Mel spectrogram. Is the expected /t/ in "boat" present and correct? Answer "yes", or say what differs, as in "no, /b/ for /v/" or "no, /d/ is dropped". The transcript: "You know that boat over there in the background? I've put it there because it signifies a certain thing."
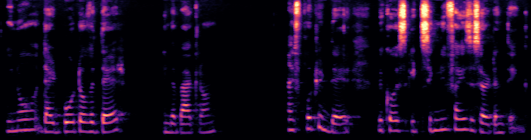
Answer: yes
